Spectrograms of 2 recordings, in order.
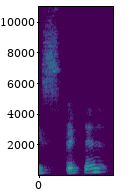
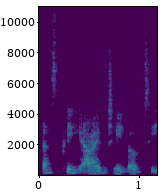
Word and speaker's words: spigot: free to uh people say spot, but it's it's spelled s p i g o t. I know it's spelled spyot or something. Spigot.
